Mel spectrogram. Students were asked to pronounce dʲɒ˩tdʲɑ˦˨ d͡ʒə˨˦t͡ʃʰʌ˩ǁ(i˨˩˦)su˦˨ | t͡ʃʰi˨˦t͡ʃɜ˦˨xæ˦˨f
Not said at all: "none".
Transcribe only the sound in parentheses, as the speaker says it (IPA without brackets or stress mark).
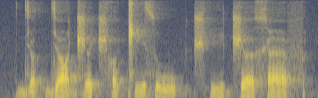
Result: i˦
